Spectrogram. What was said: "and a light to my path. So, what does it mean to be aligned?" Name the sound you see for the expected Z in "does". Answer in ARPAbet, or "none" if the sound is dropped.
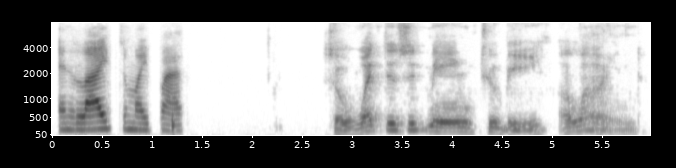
Z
